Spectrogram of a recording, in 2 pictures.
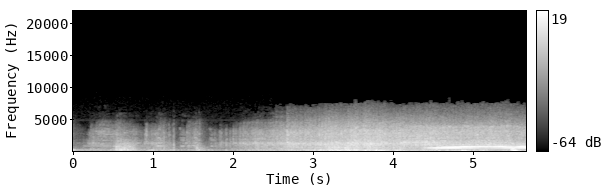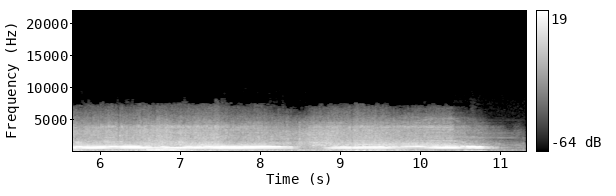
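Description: A steam locomotive lets off a loud, steady hiss of steam, then its whistle sounds in two long, mid-pitched blasts with a short break between them, fading out at the end.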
